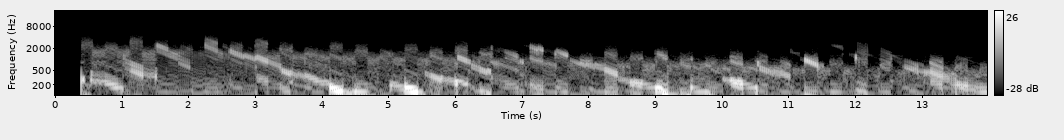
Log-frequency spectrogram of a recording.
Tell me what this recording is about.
bloops and blips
